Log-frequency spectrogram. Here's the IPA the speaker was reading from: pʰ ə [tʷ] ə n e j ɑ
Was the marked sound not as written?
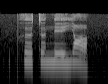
yes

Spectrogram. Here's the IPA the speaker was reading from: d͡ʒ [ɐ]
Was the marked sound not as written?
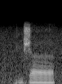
no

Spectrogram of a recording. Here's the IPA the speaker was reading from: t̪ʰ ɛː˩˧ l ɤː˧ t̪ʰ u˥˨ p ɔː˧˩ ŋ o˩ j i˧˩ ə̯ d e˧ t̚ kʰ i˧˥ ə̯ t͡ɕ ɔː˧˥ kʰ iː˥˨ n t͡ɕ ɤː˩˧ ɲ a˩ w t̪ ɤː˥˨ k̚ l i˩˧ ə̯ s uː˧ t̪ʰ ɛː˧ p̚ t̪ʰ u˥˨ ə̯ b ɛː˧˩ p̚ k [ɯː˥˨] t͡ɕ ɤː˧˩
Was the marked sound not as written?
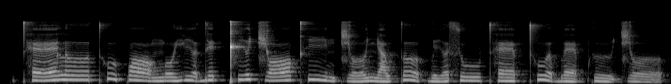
yes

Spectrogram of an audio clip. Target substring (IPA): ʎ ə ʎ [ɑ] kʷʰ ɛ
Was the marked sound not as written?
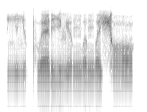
yes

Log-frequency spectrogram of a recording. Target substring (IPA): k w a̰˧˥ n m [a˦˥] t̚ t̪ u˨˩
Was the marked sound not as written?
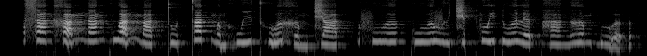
yes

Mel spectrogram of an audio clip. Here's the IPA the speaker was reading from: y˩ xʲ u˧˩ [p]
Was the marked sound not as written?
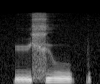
no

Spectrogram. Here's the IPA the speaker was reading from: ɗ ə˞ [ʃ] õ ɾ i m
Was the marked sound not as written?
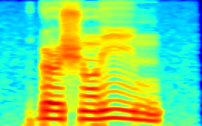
no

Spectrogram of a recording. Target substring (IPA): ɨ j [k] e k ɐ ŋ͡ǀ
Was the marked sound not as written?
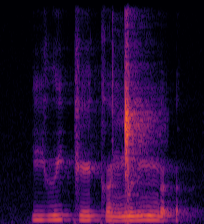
no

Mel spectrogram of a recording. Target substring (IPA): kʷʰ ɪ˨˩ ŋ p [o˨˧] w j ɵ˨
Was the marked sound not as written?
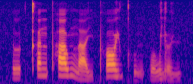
yes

